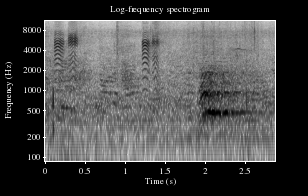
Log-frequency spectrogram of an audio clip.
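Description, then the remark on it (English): A dog lets out a drawn-out, whining bark at the Golden Gate Kennel Club Dog Show, with a few shorter yelps earlier, amid the busy murmur of a crowd. “This year's Golden Gate Kennel Club Dog Show happens January 30th and 31st.”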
